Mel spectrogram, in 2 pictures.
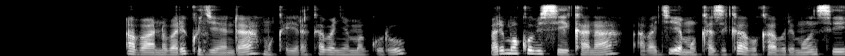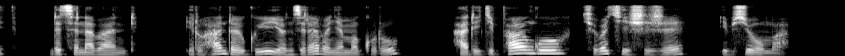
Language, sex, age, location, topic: Kinyarwanda, male, 18-24, Kigali, government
